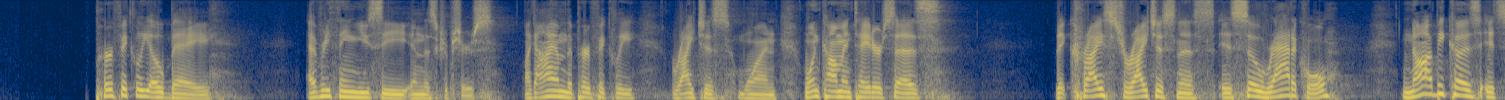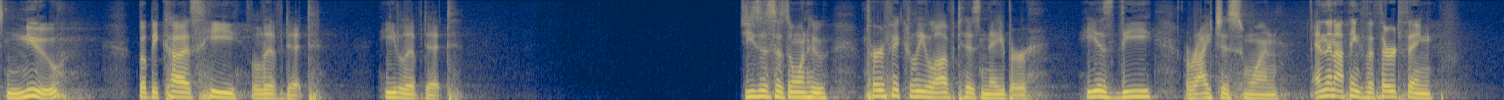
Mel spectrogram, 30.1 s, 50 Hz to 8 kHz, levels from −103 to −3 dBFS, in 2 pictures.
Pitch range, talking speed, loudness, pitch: 120-160 Hz, 115 wpm, -20 LUFS, 140 Hz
